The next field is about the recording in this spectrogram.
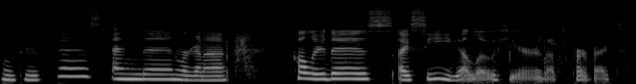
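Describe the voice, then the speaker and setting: A woman's voice: on the high side, huge pitch swings, slow, gravelly, a little mellow. A woman livestreaming as she draws, chatting casually and giggling as she answers her chat. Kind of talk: casual chat while drawing on stream.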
